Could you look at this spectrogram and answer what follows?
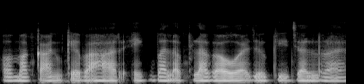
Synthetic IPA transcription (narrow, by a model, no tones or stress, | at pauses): ɔːɾməkaːnkeba̰ːɦəɾeːk̚bɐlʔə̰pləɡaːɦɛd͡ʒoːkid͡ʒəlɾaɛ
